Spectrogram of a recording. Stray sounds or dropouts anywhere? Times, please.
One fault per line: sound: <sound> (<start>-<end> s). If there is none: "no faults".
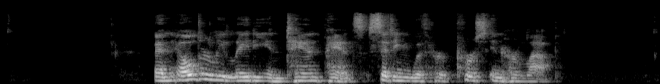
no faults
